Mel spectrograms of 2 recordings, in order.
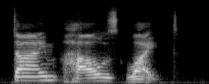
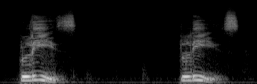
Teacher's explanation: a gente nunca fala esse E no final das palavras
